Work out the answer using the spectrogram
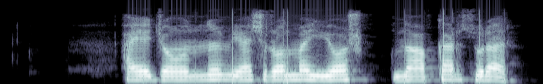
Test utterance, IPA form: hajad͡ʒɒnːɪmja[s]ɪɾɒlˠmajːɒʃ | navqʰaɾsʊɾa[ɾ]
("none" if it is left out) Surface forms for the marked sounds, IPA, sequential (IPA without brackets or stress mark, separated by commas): ʃ, ɾ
